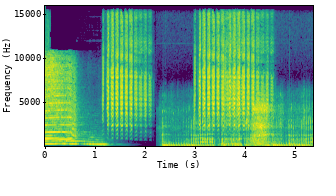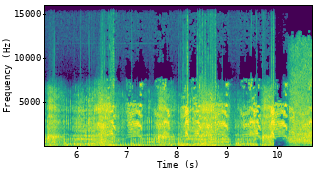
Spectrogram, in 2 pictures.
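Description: Cartoon lion roaring and growling, rough and loud, from about two seconds in until it cuts off abruptly near the end. It is preceded by the tail of a pitched animal call that falls in pitch and fades.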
